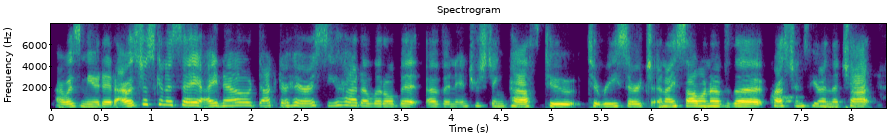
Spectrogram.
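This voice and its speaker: A woman co-hosting a webinar over a video call, moderating in a quick, friendly way. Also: a little high. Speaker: co-host. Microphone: video call microphone.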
